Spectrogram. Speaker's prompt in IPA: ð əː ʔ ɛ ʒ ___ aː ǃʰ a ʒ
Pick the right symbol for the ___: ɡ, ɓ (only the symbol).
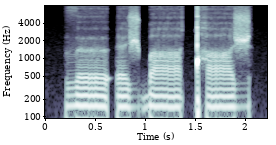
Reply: ɓ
